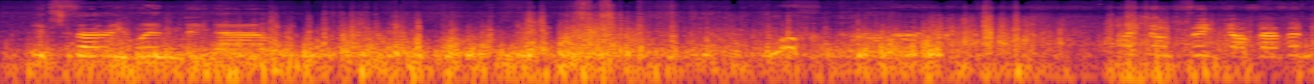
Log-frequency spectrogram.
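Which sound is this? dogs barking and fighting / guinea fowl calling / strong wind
strong wind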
